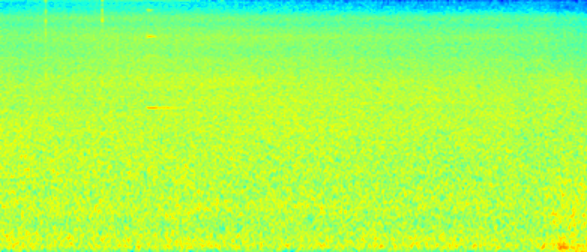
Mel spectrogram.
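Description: Drainage water trickling beside a hiking trail on the Bruce Trail near Grimsby, a soft continuous hiss of running water heard close and steady with no talking.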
